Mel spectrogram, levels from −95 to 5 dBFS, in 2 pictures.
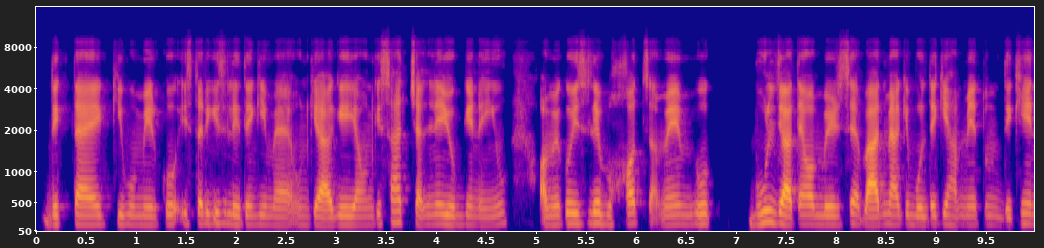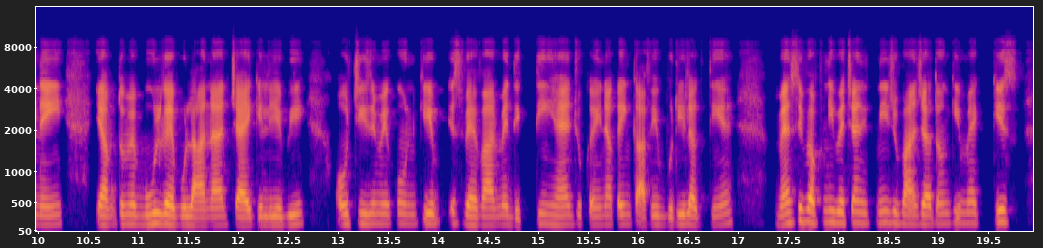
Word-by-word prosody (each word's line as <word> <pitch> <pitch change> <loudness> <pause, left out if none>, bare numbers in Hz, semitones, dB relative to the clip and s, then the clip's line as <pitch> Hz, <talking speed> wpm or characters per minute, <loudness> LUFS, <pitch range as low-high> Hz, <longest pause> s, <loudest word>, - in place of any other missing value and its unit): दिखता 150 +1 +2
है 145 0 +6
कि 150 - -3
वो 150 0 -8
मेरे 145 -1 0
को 155 - -3
इस 160 - -10
तरीके 165 +1 0
से 170 - -9
लेते 150 -1 -1
हैं 150 - -1
कि 150 -1 -3
मैं 135 -2 -2
उनके 145 0 -3
आगे 135 +2 +4
या 145 -1 0
उनके 140 +3 -7
साथ 180 +3 0
चलने 150 +1 +1
योग्य 150 -1 +1
नहीं 135 0 -7
हूँ। 165 - -11 0.3
और - - +2
मेरे 145 +1 -2
को 170 - -1
इसलिए 170 +1 +2
बहुत 165 +2 -3
समय 150 +1 +2 0.2
वो 160 0 -1 0.5
भूल 180 +5 0
जाते 155 -3 +7
हैं 155 - +3
और 150 - 0
मेरे 145 0 +1
से 145 - 0
बाद 135 +4 +7
में 155 - +4
आके 150 +1 -1
बोलते 145 0 -1
हैं - - -7
कि 160 - +2
हमें 145 0 -1
तुम 150 -1 -13
दिखे 160 +5 0
नहीं 150 0 +4 0.4
या 150 - +7
हम 140 - -3
तुम्हें 155 0 -1
भूल 160 +3 0
गए 155 -3 +7
बुलाना 140 -1 +2
चाय 135 -2 +4
के 135 +2 -6
लिए 140 0 -2
भी। 150 +3 -4 0.3
और 155 - -2
चीज़ें 160 0 -2
मेरे 160 0 -2
को 165 - -6
उनकी 160 +1 -1 0.2
इस 170 -1 -7
व्यवहार 140 -1 +2
में 150 -1 -2
दिखती 155 +5 -7
हैं 145 0 +3
जो 155 0 -12
कहीं 140 - -3
न - - +2
कहीं 155 - +1
काफ़ी 150 - -1
बुरी 140 +2 -5
लगती 145 -1 -2
है। 165 +3 -5 0.5
मैं 155 +3 +6
सिर्फ़ 195 +2 +1
अपनी 185 +1 -1
पहचान 175 0 +2
इतनी 175 +2 -6
छुपाना 170 -2 0
चाहती 150 0 +1
हूँ 165 - -8
कि 180 - -6
मैं 170 - -2 0.2
किस 190 -1 0
150 Hz, 255 wpm, -24 LUFS, 145-160 Hz, 0.5 s, जाते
